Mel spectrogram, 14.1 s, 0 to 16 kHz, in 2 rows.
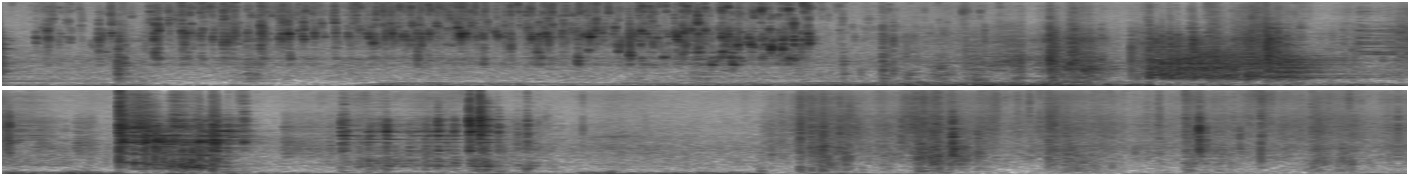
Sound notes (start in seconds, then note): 0.0 water splashing; 7.4 metal rattling; 10.8 snow crunching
